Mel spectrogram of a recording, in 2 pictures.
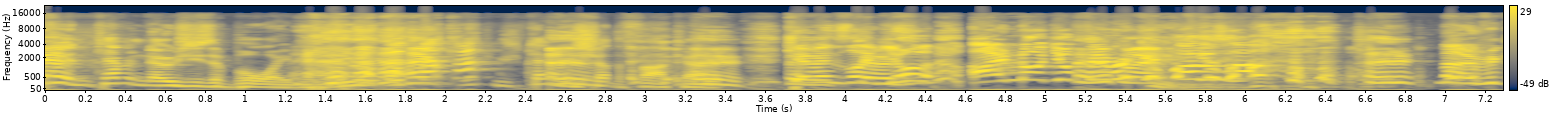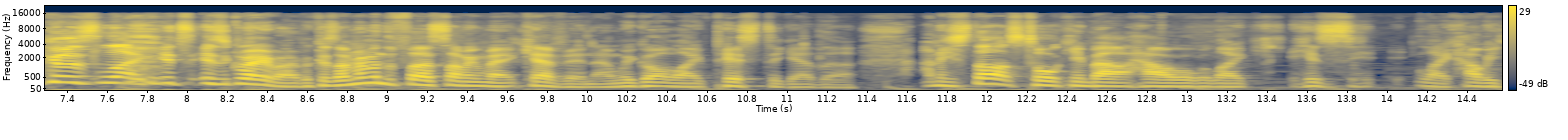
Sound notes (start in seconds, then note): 1.2 men laughing; 5.0 laughs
